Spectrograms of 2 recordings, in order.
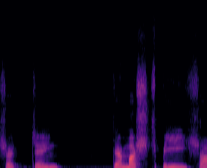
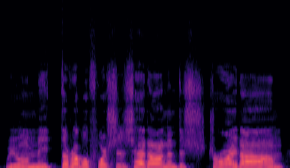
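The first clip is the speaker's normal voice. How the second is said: loud, higher battle cry; rallying shout; 13 semitones higher, 10 dB louder than usual. Acted. Chaka rallying the guards with sword raised, loud. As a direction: roar it out to the troops. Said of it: "screamed out to all the guards".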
